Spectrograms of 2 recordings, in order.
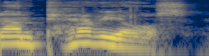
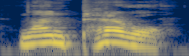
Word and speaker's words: nonpareils: you pronounce it yourself i think most people are pronouncing imperials but some non-peril but i never heard it much pronounced the way that some people pronounce it uh which is none parade i guess that's more french if anything i think um don't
